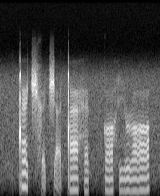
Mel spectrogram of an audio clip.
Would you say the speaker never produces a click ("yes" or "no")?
no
